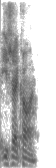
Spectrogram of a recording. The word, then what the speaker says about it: Yishai Cohen: And now I kind of want to talk about your paper that you've written alongside Yishai Cohen. I hope I'm pronouncing that. – Yeah, that's right. Yishai Cohen.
